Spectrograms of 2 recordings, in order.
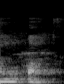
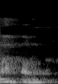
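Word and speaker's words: مقام: Biasanya Kiai alim itu bacanya muqam, sing setengah alim bacanya makom. Nah itu ya tengah-tengah saja, yang jelas itu sama-sama benar.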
